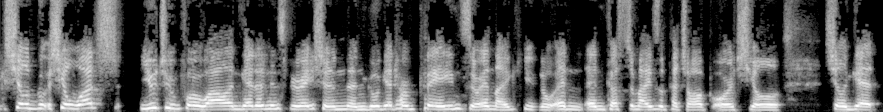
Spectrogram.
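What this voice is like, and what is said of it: Speaker's own foreign accent. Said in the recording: “it's hard with my accent”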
